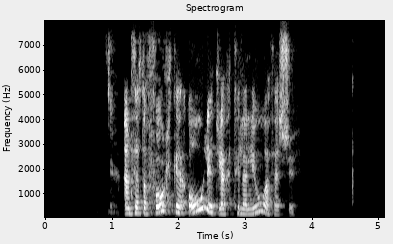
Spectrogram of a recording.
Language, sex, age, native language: Icelandic, female, 40-49, Icelandic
